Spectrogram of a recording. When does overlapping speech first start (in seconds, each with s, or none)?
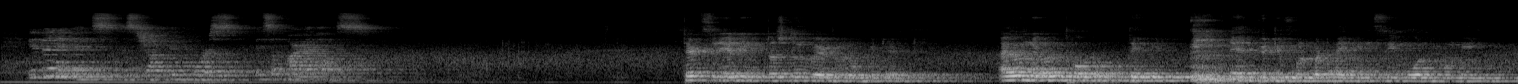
none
